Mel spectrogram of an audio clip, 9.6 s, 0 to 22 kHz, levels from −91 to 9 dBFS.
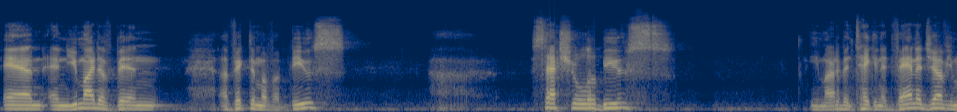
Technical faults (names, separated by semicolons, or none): repeated packet loss (robotic sound)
